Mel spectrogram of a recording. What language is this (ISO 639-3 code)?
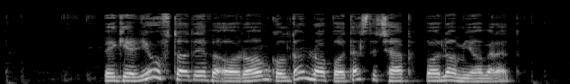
fas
